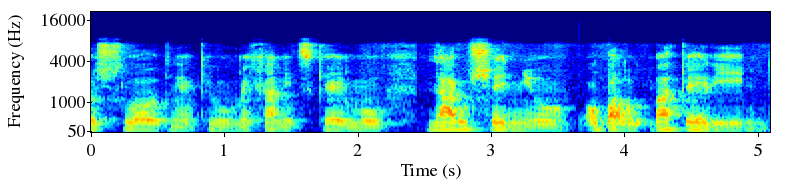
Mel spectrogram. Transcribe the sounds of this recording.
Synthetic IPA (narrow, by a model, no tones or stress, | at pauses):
ɔʃlɔɡɲɛakɛmumɛxanit͡skɛːmu | naɾuʃɛɲɪuɔbalubat̪ɛɾiːd̪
